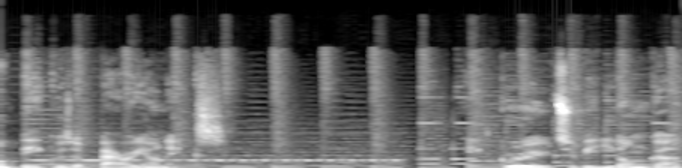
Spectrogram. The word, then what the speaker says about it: Baryonyx: baryonyx how do you say that again ba re on x how big was a baryonyx it grew to be longer than a bus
